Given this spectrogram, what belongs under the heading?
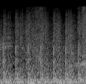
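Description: Gunfire in the Watch Dogs video game forms a dense, continuous stretch of shots, loud and close, with no pause between them.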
